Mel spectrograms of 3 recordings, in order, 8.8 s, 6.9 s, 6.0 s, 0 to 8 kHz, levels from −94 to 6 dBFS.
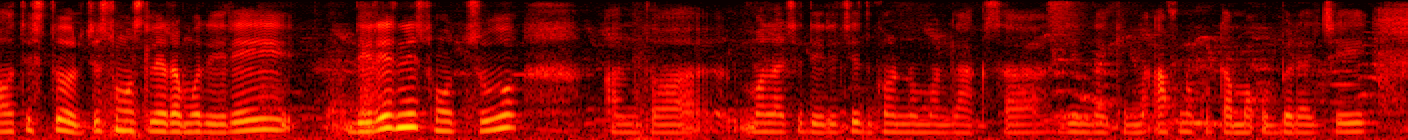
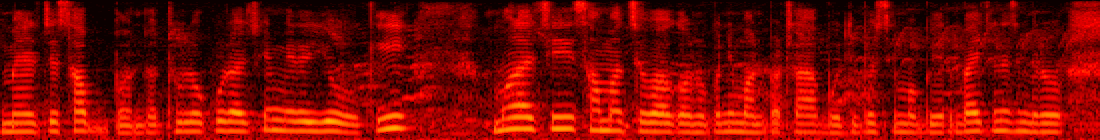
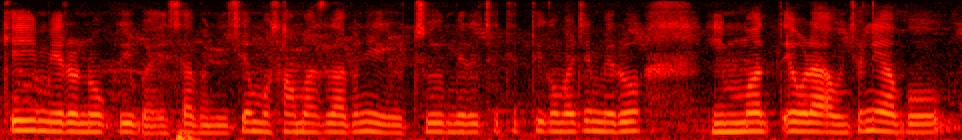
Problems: background sounds at intervals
